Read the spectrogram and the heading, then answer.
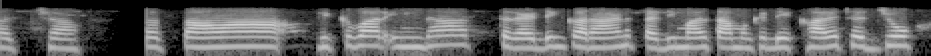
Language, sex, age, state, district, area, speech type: Sindhi, female, 18-30, Rajasthan, Ajmer, urban, conversation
